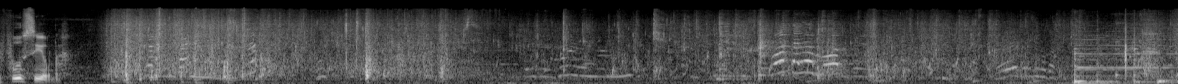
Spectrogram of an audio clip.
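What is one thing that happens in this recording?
Water splashes as people wash at a river's edge.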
